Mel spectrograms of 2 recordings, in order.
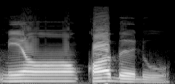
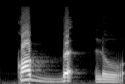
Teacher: Yang pertama tidak memantul, yang kedua tidak boleh menambahkan hamzah. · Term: qalqalah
